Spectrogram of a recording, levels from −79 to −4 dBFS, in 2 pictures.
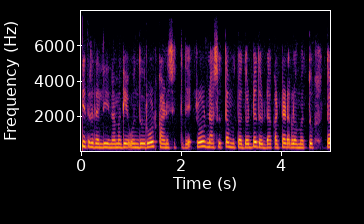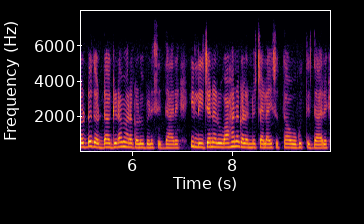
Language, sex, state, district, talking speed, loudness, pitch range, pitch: Kannada, female, Karnataka, Bijapur, 145 wpm, -18 LUFS, 210-240 Hz, 225 Hz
